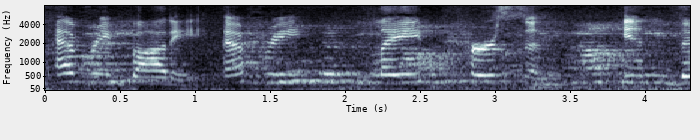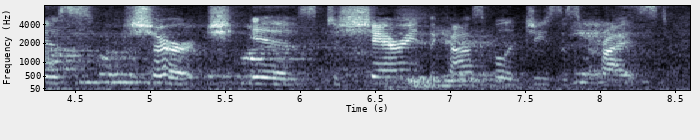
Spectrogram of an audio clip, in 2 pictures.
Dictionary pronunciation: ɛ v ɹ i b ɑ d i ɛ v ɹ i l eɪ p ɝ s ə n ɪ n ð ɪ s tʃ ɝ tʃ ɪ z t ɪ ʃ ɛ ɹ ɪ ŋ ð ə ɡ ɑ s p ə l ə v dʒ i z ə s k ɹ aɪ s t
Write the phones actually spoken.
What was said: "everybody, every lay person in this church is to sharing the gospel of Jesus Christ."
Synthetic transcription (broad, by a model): ɛ v ɹ i b ɑ d i ɛ v ɹ i l eɪ p ɝ s ə n ɪ n ð ɪ s tʃ ɝ tʃ ɪ z t ɪ ʃ ɛ ɹ ɪ ŋ ð ə ɡ ɑ s p l ə v dʒ i z ə s k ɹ aɪ s t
